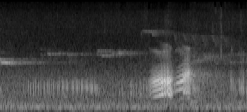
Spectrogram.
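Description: A small bird gives a faint, thin high whistle, then two loud, harsh chirping notes in quick succession over quiet outdoor background noise.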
